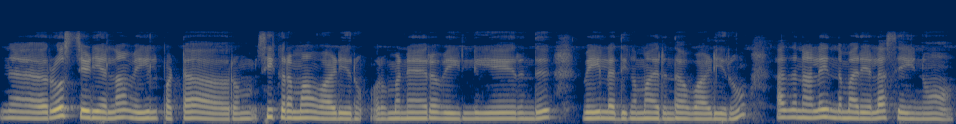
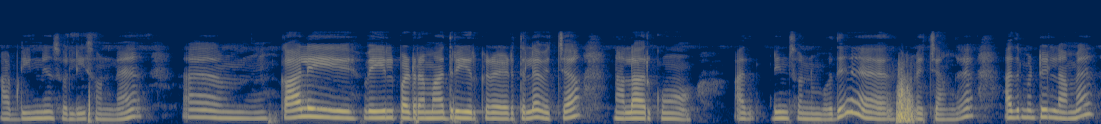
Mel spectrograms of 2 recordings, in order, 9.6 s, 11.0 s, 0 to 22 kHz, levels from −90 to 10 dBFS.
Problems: background sounds at intervals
